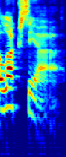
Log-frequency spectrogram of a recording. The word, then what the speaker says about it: Alexia: So for Alexia or Alexa, is it Alexa or Alexia? I want to make sure I pronounce it right. It's Alexia. Yeah. Alexia.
